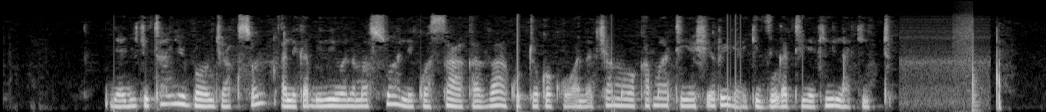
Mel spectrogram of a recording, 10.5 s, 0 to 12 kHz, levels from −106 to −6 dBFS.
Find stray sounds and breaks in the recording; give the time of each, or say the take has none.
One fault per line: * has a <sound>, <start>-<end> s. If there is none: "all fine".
* has a thud, 9.5-9.9 s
